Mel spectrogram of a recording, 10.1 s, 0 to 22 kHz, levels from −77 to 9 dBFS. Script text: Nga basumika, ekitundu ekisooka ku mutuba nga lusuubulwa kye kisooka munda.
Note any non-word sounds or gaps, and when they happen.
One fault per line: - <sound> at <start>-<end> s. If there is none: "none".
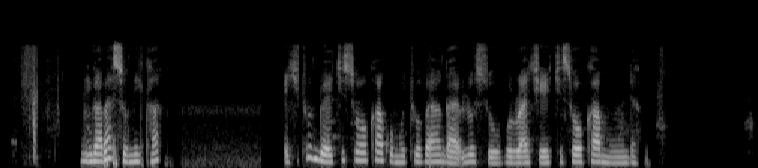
none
